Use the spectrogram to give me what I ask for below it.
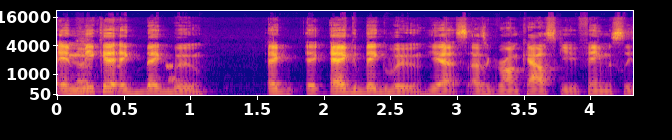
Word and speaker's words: Emeka Egbuka: Say it right, Emeka Egbuka.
